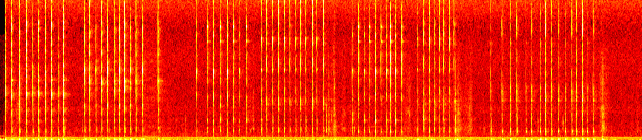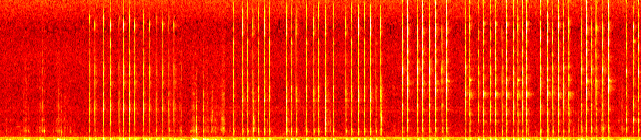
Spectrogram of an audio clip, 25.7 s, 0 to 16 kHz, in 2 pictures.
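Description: Button clicks from a Mountain Makalu 67 gaming mouse, a lightweight model with a trimmed-down underside: close, crisp clicking in rapid clustered bursts and steady patter for about 26 seconds, with brief pauses between runs and no voices.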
